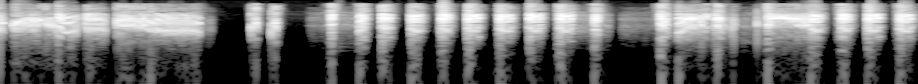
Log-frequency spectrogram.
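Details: Swiftlet response call: a buzzy, high twitter, then a quick series of sharp dry clicks, followed by more twittering mixed with clicks.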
